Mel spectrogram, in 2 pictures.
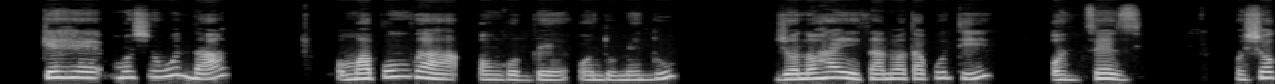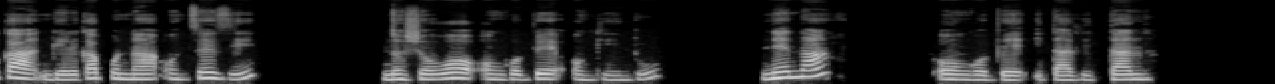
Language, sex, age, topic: Oshiwambo, female, 18-24, agriculture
